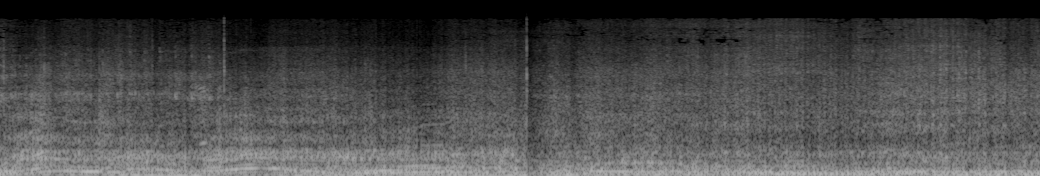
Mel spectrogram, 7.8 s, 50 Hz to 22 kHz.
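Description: Ford Mustang Shelby GT500's supercharged V8 revved in a few rising and falling blips as the car drives slowly past. After that it runs steadily, swelling again near the end.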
